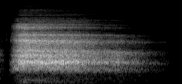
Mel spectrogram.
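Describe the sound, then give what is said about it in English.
A deep breath exhaled through the mouth during a guided relaxation breathing exercise: one long, breathy rush of air that starts strong, holds steady, then tapers off and fades to silence. “You're going to take a deep breath in through the nose and hold it. And exhale through the mouth.”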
